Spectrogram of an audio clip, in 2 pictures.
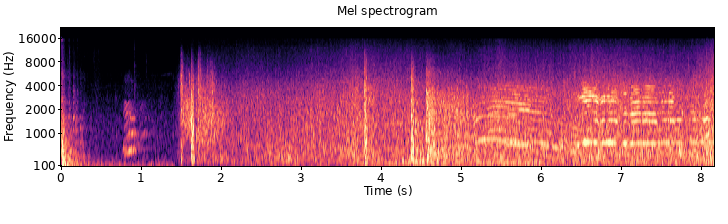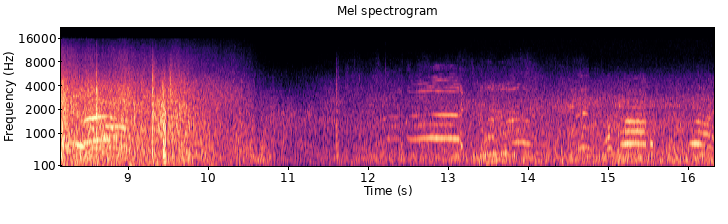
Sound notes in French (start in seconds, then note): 1.8 Coups de fusil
